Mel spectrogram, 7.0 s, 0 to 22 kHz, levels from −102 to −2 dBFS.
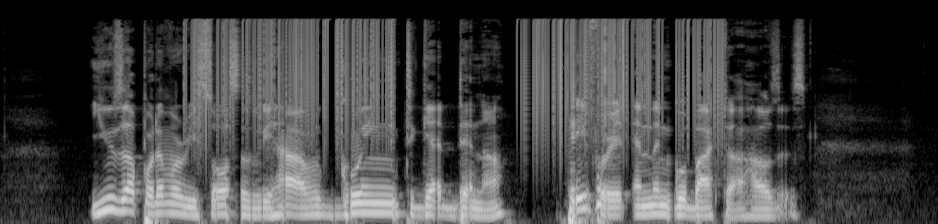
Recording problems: crackling; loud; from 1.5 to 3 s and from 4 to 5.5 s; 9 dB below the speech
choppy; very; from 1.5 to 5 s; 11% of the speech affected

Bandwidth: 16 kHz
